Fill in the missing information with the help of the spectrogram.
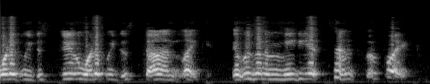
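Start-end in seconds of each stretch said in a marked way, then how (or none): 0.0-1.8 mock tearful, crying, panicked, freaked-out disbelief. Retelling what both said aloud to each other: retelling crying words.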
